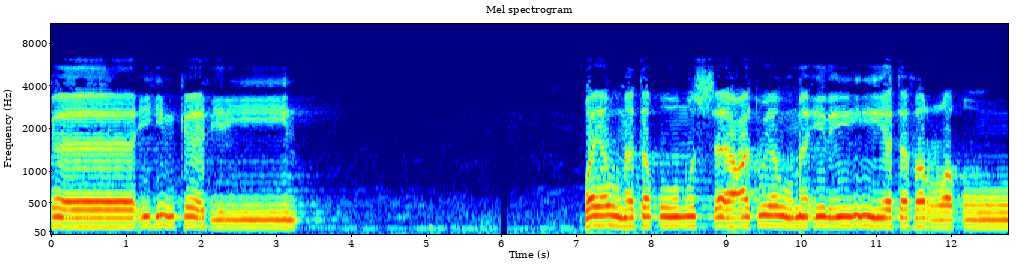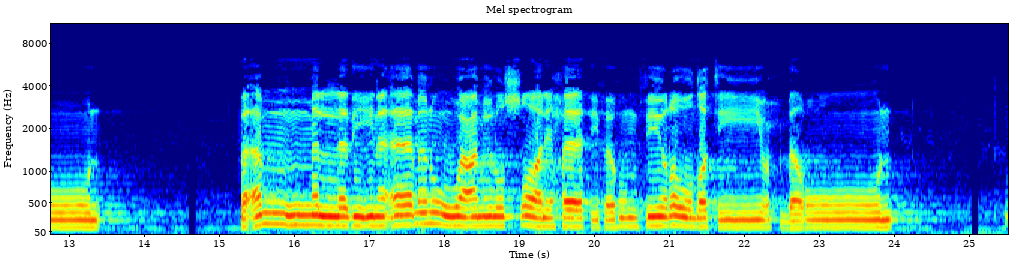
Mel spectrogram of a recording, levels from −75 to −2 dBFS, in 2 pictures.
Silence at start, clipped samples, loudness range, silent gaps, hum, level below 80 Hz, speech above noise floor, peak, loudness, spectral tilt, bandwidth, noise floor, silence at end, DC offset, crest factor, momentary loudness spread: 0 s; under 0.1%; 7 LU; 14.62-14.66 s; none; -54 dBFS; 33 dB; -4 dBFS; -17 LUFS; -8.5 dB/octave; 6.4 kHz; -49 dBFS; 0 s; under 0.1%; 14 dB; 6 LU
